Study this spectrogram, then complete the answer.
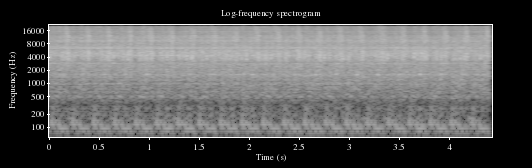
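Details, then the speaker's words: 1939 Ford Deluxe sedan flathead V8 idling after long storage with fuel stabilizer, 6-volt system, temperature at 160, not overheating: even, steady low burble, smooth firing, no knocks or misses; normal healthy idle. "Well, that is one running Flathead. I'm glad I put fuel stabilizer in it. Seems to be running like a top too. Not overheating. Sounds healthy."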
